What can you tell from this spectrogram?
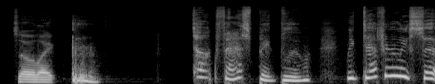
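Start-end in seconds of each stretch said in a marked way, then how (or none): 2.0-4.4 very high-pitched, feminine-sounding voice. Speaker tries a line in the Rouge voice they came up with: high female-sounding Rouge voice. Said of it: "my very high registry, and I'm like putting on a female sounding voice".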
